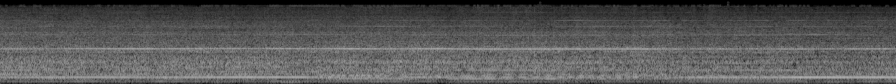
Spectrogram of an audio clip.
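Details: Sebo commercial upright vacuum switched on to check it still runs: steady, even motor whine with a constant high tone, no rattles or surging. It runs normally.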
